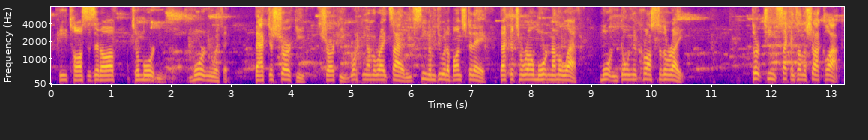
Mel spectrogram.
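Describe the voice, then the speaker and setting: A man doing live play-by-play basketball commentary on the radio, narrating in short clipped phrases. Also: high-pitched. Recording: noisy gym ambience behind. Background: ambient noise of a basketball game.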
